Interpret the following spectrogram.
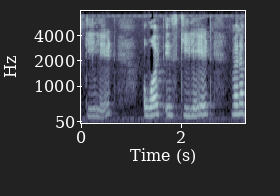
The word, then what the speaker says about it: chelate: it is pronounced as chiliate but I will prefer to say kill it as we say chemistry so it's key late what is chelate when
